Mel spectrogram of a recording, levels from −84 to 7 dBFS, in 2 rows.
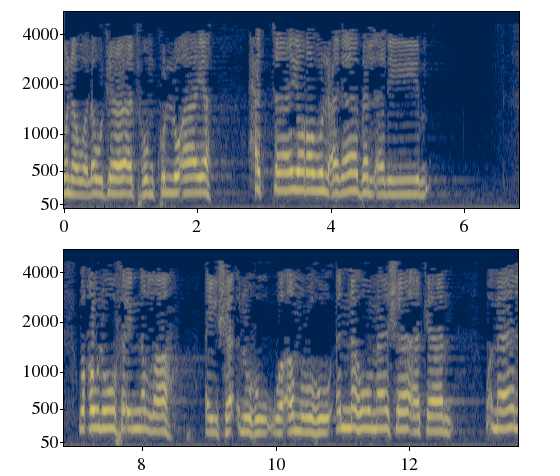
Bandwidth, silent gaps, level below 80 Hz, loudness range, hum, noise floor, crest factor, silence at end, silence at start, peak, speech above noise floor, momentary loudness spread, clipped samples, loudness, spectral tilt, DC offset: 4.9 kHz; none; -50 dBFS; 3 LU; none; -58 dBFS; 16 dB; 0 s; 0 s; 0 dBFS; 43 dB; 8 LU; under 0.1%; -16 LUFS; -10 dB/octave; 0.2%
